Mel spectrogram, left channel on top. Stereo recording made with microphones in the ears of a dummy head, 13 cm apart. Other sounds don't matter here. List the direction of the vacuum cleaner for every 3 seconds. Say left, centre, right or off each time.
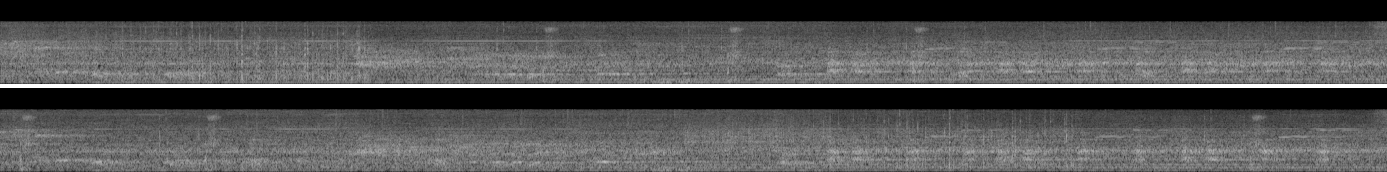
right, right, centre, left, left.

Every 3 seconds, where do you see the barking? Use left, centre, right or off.
left, left, left, right, right.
